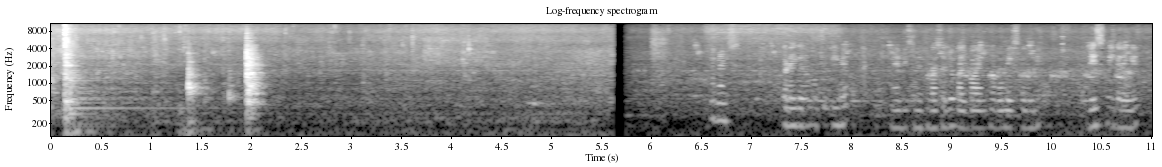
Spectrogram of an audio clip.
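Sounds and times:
metal utensils clattering in sink: 0:00.0 - 0:02.2
running tap: 0:00.0 - 0:04.9.

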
